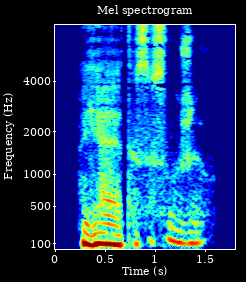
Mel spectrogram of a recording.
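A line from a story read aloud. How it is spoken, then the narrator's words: Barely audible whisper. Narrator (Russian): едва слышно прошептал он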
